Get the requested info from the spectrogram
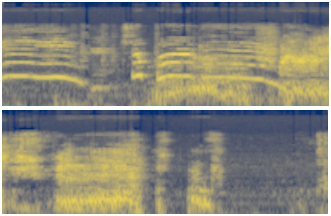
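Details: Pet puppy dog after dinner gives drawn-out, wavering whining howls with clear harmonics, then rougher grumbling bursts, while its owner talks to it in a small indoor room.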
